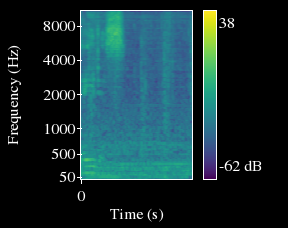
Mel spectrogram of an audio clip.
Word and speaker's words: Aegis: how you pronounce it I say ages because it starts with an A and the e silent clothes that open that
